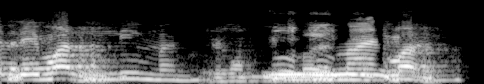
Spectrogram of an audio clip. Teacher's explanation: اور یہ دیکھو لمن، لام کے نیچے زیر ہے، لام زیر لی، لام زیر لے نہیں پڑھیں گے، لام زیر لی، میم زبر ما، نون ساکن لیمن.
